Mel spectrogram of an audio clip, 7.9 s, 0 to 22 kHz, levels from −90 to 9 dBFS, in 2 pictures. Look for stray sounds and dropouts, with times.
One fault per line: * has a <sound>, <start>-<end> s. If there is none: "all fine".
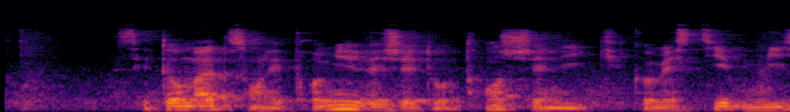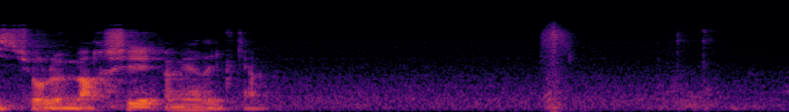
* has a whoosh, 6.6-7.0 s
